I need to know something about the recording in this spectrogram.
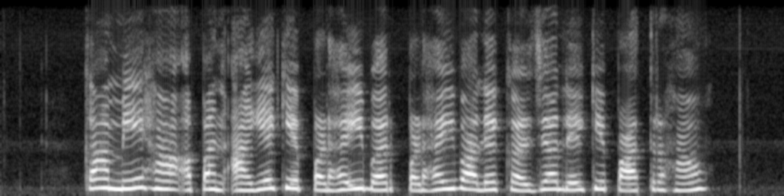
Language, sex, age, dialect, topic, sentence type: Chhattisgarhi, female, 18-24, Western/Budati/Khatahi, banking, statement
